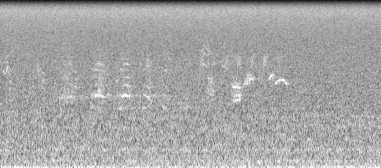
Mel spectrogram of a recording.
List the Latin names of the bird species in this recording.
Pternistis erckelii, Chlorodrepanis virens, Leiothrix lutea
